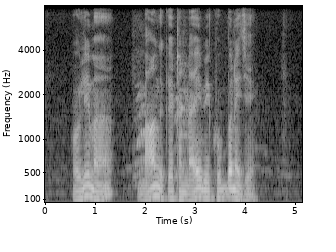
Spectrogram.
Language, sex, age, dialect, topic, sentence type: Maithili, male, 41-45, Angika, agriculture, statement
